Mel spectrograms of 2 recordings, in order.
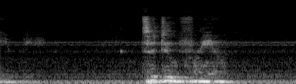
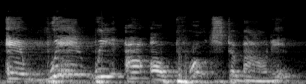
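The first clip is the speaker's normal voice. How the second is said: higher, building sermon cry into a sung shout; preaching at full force; 5 semitones higher than usual. Acted. Preacher calling his congregation to come clean, rising sung shout.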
